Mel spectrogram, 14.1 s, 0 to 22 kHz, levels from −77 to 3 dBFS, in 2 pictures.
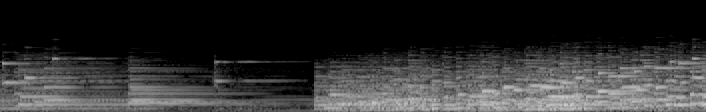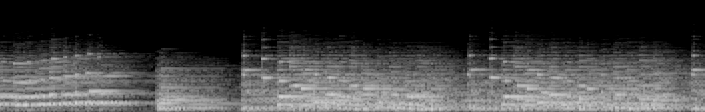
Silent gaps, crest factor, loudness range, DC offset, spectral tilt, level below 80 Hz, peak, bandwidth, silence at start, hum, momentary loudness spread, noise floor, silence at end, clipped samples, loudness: none; 16 dB; 11 LU; under 0.1%; -9.5 dB/octave; -42 dBFS; -4 dBFS; 6 kHz; 0 s; none; 15 LU; -46 dBFS; 0 s; under 0.1%; -18 LUFS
